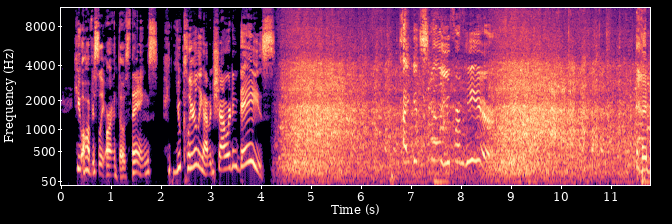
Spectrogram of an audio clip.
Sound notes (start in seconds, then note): 4.2 audience erupts into laughter; 8.7 audience guffaws even harder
